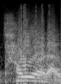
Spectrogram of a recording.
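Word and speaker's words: Tyre: 영어식 이름이 좀 특이한데 영어로는 타이어라 그래요. 여러분들 자동차 타이어 아시죠? 똑같아. 발음이 타이어라고 부르는 도시가이 두로예요.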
